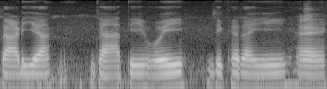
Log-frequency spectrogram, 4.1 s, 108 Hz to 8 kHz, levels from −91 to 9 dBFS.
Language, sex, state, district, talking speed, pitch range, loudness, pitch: Hindi, male, Bihar, Kaimur, 90 wpm, 110-120 Hz, -18 LUFS, 115 Hz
